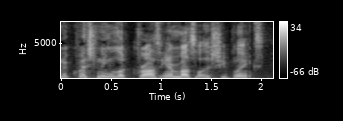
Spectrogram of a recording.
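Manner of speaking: plain reading voice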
